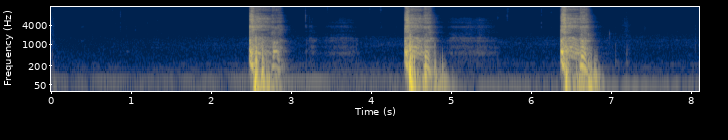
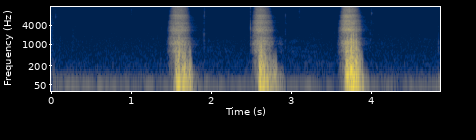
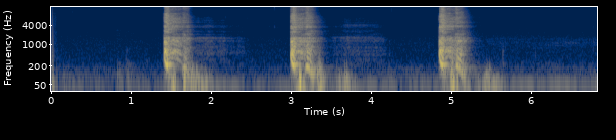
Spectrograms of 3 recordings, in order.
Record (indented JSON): {
  "cough_length": "8.1 s",
  "cough_amplitude": 32768,
  "cough_signal_mean_std_ratio": 0.23,
  "exhalation_length": "4.9 s",
  "exhalation_amplitude": 32768,
  "exhalation_signal_mean_std_ratio": 0.24,
  "three_cough_length": "6.8 s",
  "three_cough_amplitude": 13133,
  "three_cough_signal_mean_std_ratio": 0.28,
  "survey_phase": "alpha (2021-03-01 to 2021-08-12)",
  "age": "45-64",
  "gender": "Male",
  "wearing_mask": "No",
  "symptom_none": true,
  "smoker_status": "Ex-smoker",
  "respiratory_condition_asthma": false,
  "respiratory_condition_other": false,
  "recruitment_source": "REACT",
  "submission_delay": "2 days",
  "covid_test_result": "Negative",
  "covid_test_method": "RT-qPCR"
}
